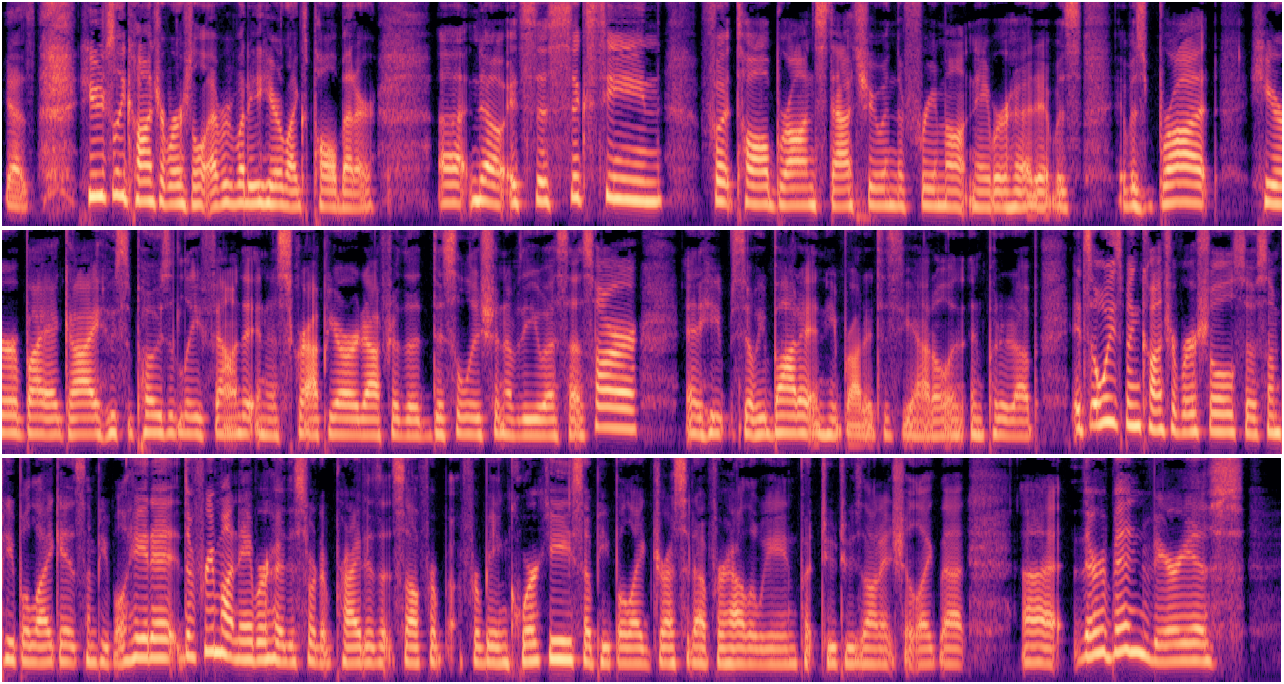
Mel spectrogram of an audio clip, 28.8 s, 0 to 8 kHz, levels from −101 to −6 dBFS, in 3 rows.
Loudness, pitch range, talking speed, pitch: -21 LUFS, 175-210 Hz, 215 wpm, 185 Hz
